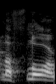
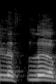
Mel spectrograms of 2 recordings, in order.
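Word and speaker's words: LaFleur: gin exactly because I I said Matt laflor right Molly I didn't say lefl because we know he's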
